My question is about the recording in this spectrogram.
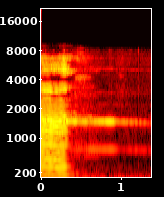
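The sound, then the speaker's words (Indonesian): A rooster crows once, opening with a loud, raspy burst and trailing into a thinner drawn-out note that slowly fades away. “itu ayam bisa berhenti berkoko gak sih saya mulai emosi sumpah”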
